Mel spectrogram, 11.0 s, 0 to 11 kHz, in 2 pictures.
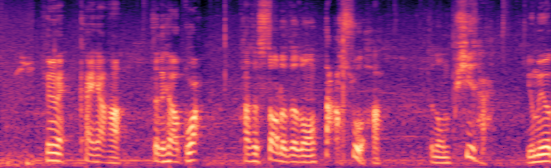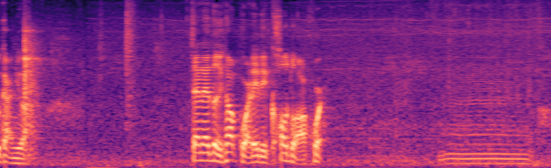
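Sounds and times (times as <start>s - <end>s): man humming: 9.9s - 11.0s.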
